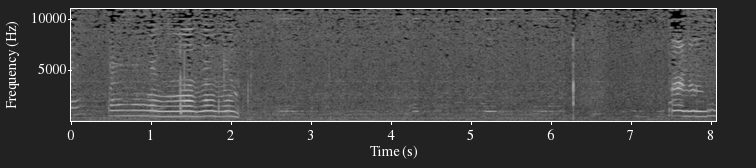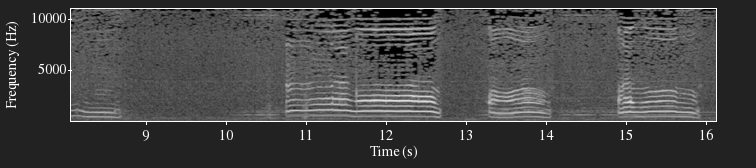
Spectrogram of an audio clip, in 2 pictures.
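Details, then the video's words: Domestic female cat chatting at a window, a daily habit of talking to birds, seeming lonely and answering her owner; a series of drawn-out, wavering meows in bursts, some rising then falling, with long pauses and a quiet room between. "猫との会話 - Conversation with the cat."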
